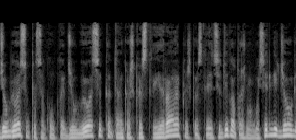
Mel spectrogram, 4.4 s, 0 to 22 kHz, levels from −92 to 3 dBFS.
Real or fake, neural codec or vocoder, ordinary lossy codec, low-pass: fake; codec, 44.1 kHz, 2.6 kbps, SNAC; MP3, 48 kbps; 14.4 kHz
